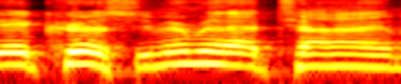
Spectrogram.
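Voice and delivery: high-pitched, loud, teasing voice. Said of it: "He'll say".

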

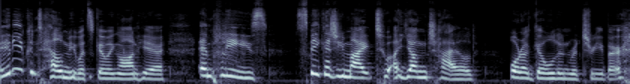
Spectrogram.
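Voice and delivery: put-on British accent, executive voice. Retelling a movie scene, quoting the top executive: British accent. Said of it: "kind of British accent".

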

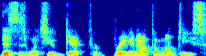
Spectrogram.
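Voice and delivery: soft, menacing, threatening half-whisper. Voicing a character strangling someone with a garrote: half-whispering a threat. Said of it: "I whisper in his ear".

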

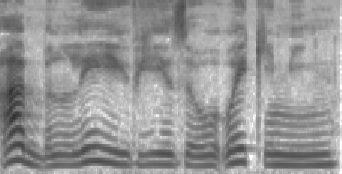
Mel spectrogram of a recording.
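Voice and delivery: put-on American accent. Asked at an audition to give a line in an American accent: American accent. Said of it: "Let's hear your American accents".

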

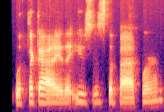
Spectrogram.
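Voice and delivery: mock flat, matter-of-fact tone. Retelling a daughter's remark about the podcast: imitating deadpan delivery. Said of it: "she deadpan".

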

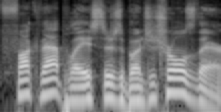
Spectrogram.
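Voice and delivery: ordinary talk, nothing marked

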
